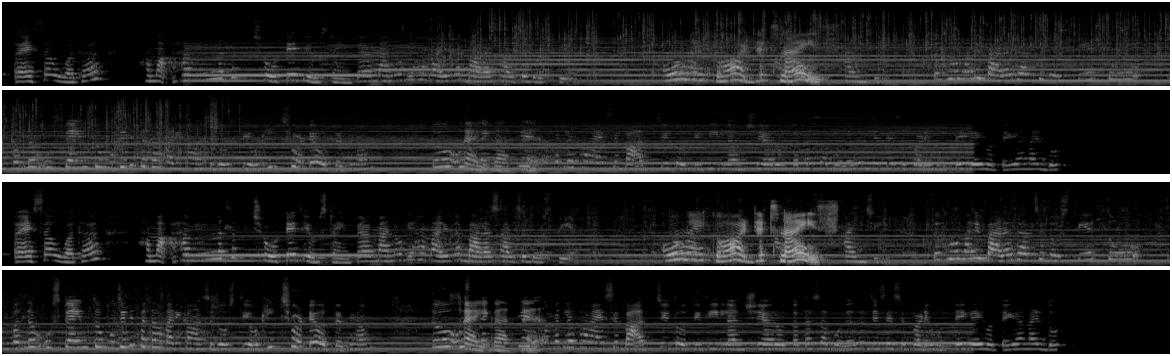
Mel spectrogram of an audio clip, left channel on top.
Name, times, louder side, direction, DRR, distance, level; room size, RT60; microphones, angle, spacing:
voice 1, 0.0-5.8 6.7-7.0 7.7-7.9 8.4-16.5 16.8-22.2, right 3 dB, 35° right, 0.6 m, -40 dB
sound 1, 1.8-21.4, left 2 dB, 35° left, 0.7 m, -42 dB
Crumpling crinkling, 4.0-14.1, left 6 dB, 55° left, 1.4 m, -50 dB
voice 2, 6.6-8.4 16.3-17.0, right 5 dB, 85° right, 0.8 m, -31 dB
5.8 x 5.0 x 4.9 m
head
